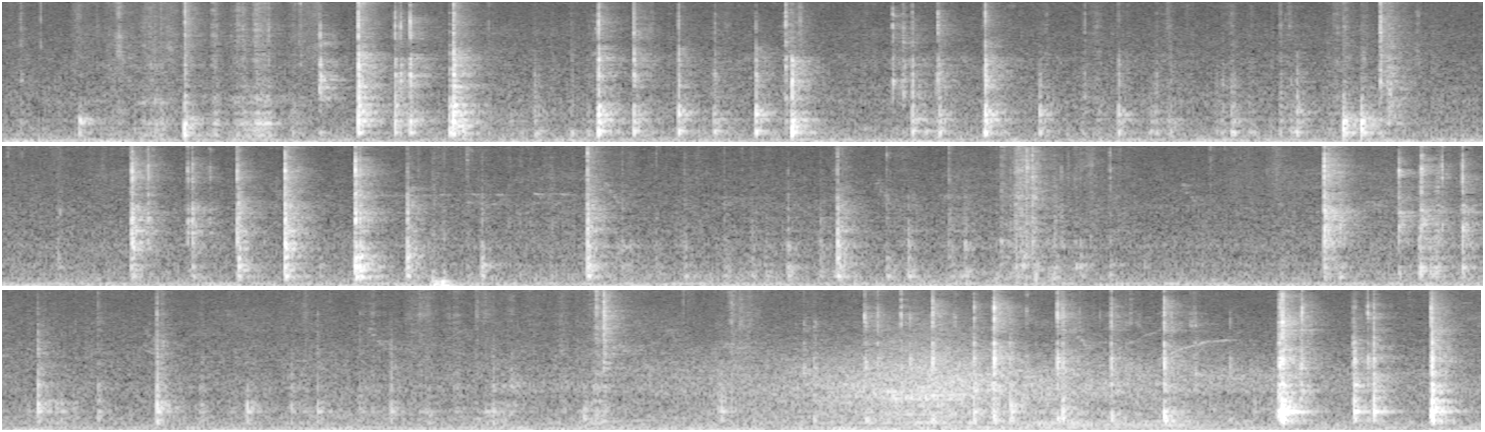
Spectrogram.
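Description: Irregular small clicks and taps of a hand-held Torx bit driver working screws out of a plastic computer speaker's front panel, with a brief scraping rustle near the end.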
